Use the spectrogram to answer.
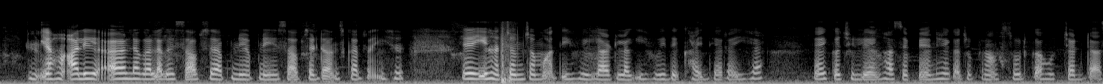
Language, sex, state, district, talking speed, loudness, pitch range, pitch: Hindi, female, Uttar Pradesh, Jyotiba Phule Nagar, 185 wpm, -21 LUFS, 210-245 Hz, 230 Hz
